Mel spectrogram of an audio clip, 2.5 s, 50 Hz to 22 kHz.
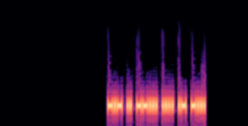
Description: Morse code, heard as a keyed tone, about 78 wpm, 700 Hz. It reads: KI7HAB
